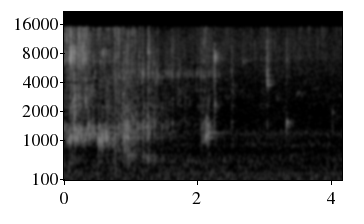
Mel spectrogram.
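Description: Brewed tea poured from a plunger tea press into a glass cup: a steady pour for the first second or so that thins out into scattered drips as the last of the tea drains from the press.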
